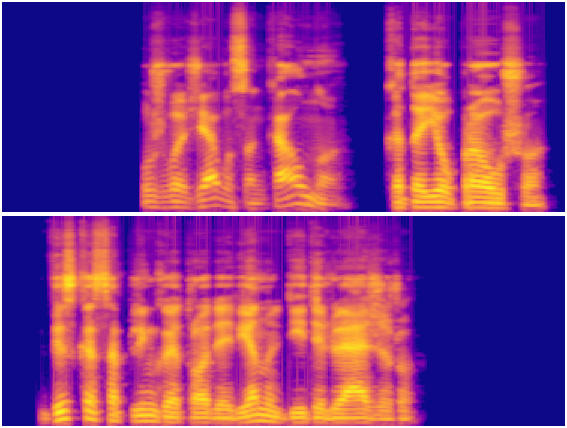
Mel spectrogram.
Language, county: Lithuanian, Vilnius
